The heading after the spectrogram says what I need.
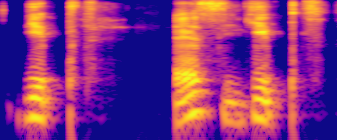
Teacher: la B se cambia por una P en este sonido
